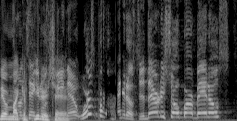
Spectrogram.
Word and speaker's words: Barbados: yo, just let me know, how do you pronounce Barbados?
